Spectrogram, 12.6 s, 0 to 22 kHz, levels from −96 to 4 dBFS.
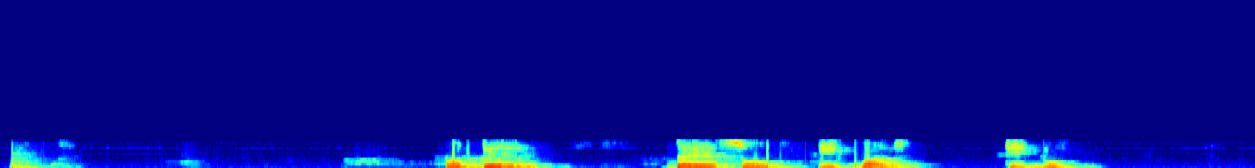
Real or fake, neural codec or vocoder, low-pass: fake; vocoder, 22.05 kHz, 80 mel bands, HiFi-GAN; 3.6 kHz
